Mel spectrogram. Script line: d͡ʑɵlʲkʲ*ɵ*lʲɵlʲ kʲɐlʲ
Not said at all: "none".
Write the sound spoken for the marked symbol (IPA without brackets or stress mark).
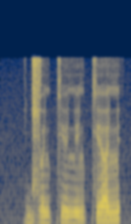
ɵ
